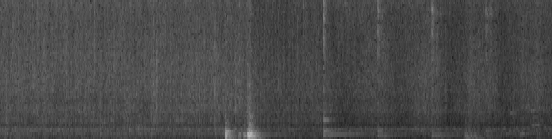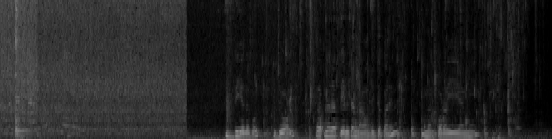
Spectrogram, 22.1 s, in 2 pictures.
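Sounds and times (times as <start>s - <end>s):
leaves sizzling in hot oil: 0.0s - 14.8s
metal spatula knocking and scraping pan: 4.5s - 5.5s, 6.4s - 10.1s, 11.3s - 11.8s.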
